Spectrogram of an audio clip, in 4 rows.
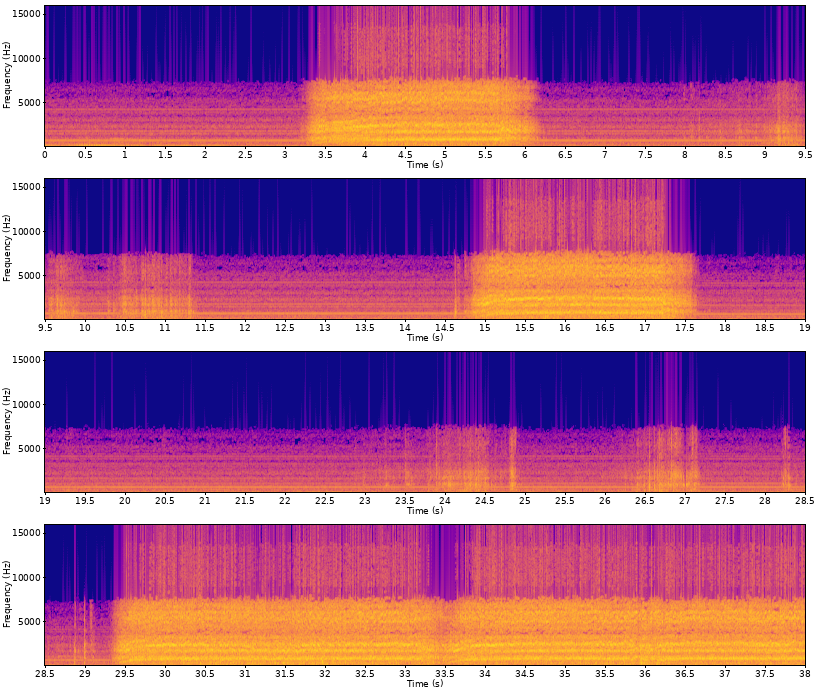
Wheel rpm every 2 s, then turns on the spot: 0, 50, 190, 10, 20, 10, 0, 180, 80, 0, 0, 10, 0, 10, 200, 200, 200, 220, 220.
8-12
